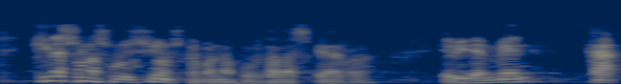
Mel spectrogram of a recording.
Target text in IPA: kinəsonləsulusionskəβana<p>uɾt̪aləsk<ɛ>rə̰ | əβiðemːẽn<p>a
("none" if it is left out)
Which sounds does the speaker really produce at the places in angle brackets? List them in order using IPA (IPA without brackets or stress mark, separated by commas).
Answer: p, ɛ, k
